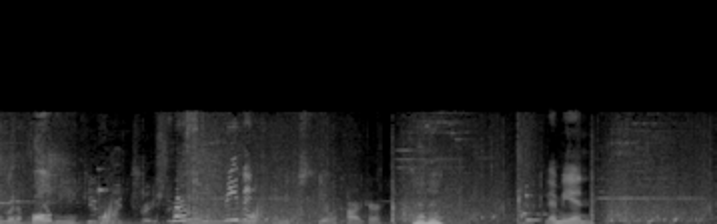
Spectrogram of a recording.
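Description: A magical burst crackles and whooshes.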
